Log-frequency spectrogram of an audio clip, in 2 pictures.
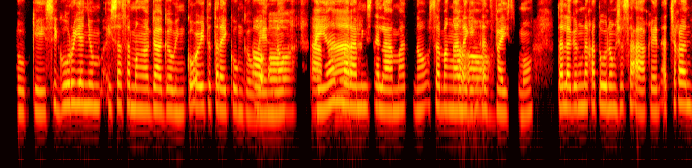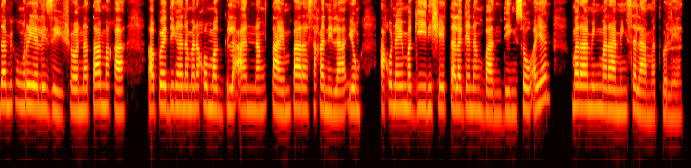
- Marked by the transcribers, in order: background speech
- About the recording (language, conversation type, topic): Filipino, advice, Paano ko haharapin ang pakiramdam na hindi ako kabilang sa barkada?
